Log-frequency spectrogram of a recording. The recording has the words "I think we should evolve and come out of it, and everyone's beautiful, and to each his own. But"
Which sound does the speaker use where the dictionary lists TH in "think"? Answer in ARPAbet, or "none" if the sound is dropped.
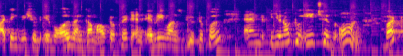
T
